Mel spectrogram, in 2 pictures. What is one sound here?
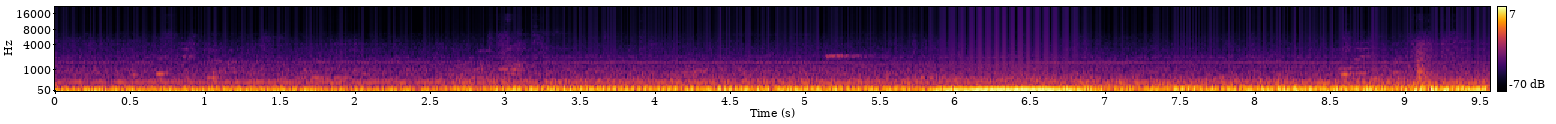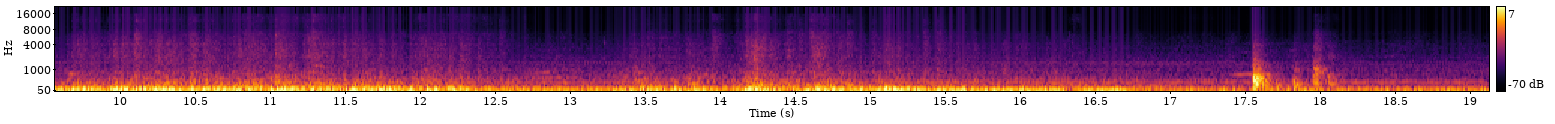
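A vehicle's engine hums steadily from inside as it drives along.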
